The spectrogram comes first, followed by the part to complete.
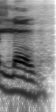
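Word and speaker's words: love: तो ओ का अ, भी से व, तो हो गया लव। लास्ट वाले का नहीं करते हैं, क्योंकि दो वोवेल आता है किसी वर्ड में, तो पहले वाले का उच्चारण होता है ओ का होगा, लास्ट वाले का नहीं हुआ, ठीक है।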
